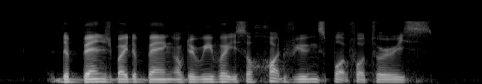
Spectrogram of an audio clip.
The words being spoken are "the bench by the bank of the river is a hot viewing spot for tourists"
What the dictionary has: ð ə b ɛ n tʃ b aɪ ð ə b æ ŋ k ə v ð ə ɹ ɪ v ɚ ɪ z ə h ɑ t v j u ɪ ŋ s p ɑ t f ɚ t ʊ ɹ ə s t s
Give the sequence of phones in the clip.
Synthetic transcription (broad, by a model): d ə b ɛ n tʃ b aɪ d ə b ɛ ŋ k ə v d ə ɹ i v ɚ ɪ s ə h ɑ t v j u ɪ ŋ s p ɑ t f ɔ t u ɹ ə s s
